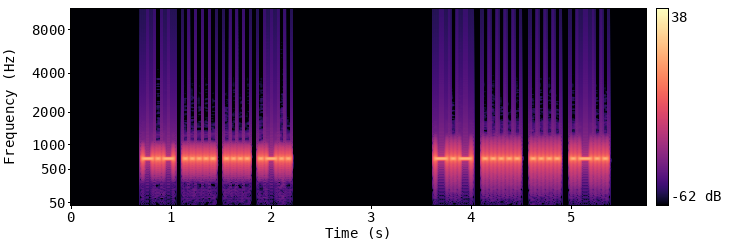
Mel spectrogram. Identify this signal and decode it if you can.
Morse code, heard as a keyed tone, about 37 wpm, 700 Hz. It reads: K5HL K5HL
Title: Speed Racing - USA 1x2 Call Signs 30wpm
